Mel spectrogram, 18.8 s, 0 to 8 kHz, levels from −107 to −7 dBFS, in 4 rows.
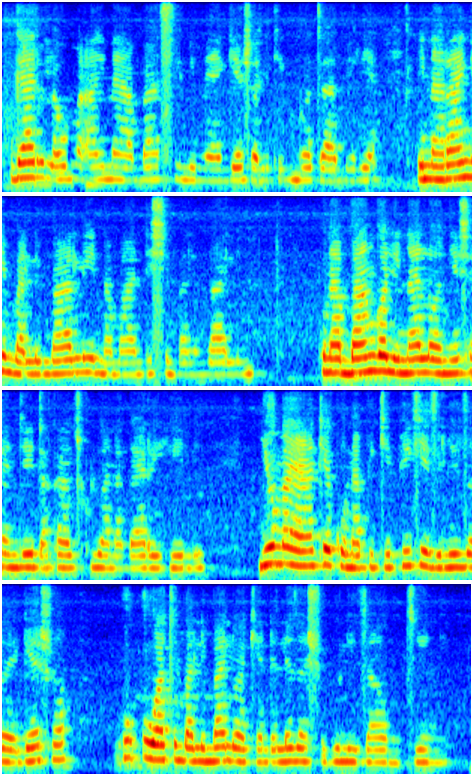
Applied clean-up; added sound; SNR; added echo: none; none; none; none.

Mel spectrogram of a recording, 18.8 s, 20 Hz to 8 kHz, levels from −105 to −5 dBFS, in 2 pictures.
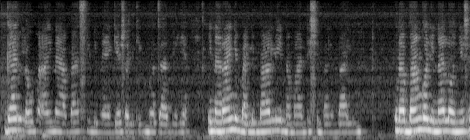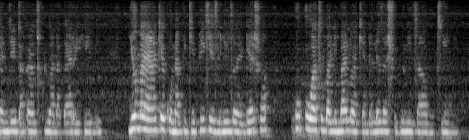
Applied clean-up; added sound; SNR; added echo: none; none; none; reverberation time 0.3 s.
